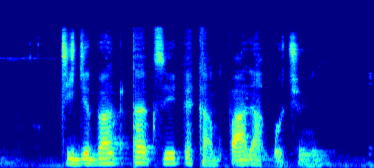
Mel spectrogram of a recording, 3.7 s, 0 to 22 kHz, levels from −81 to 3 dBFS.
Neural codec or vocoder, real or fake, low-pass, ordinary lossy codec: codec, 24 kHz, 0.9 kbps, WavTokenizer, medium music audio release; fake; none; none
